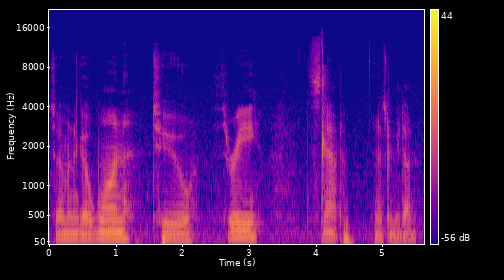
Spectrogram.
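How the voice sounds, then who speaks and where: Low-voiced man chatting through a PC build. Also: slow pace, a little mellow. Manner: chatty, self-deprecating, thinks aloud. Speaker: vlogger building a PC. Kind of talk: casual hands-on walkthrough.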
